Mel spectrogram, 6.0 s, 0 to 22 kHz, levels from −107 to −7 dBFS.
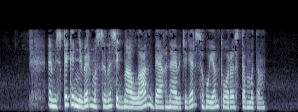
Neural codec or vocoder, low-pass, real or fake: none; 7.2 kHz; real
